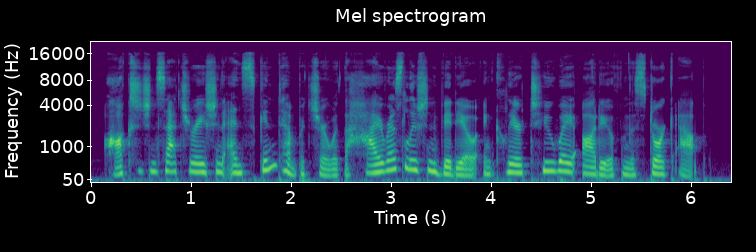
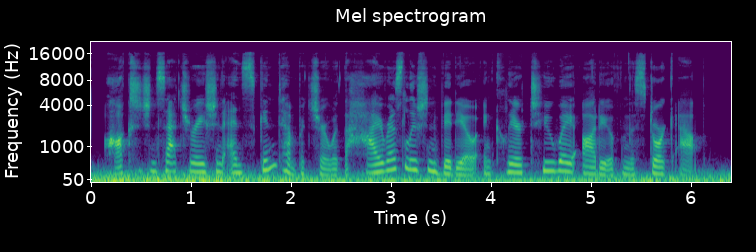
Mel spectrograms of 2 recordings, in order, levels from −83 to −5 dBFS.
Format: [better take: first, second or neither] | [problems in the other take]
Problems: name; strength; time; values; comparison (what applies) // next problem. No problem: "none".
first | low rumble; faint; throughout; 20 dB below the speech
